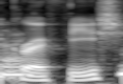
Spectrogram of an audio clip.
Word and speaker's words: microfiche: Microfiche.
